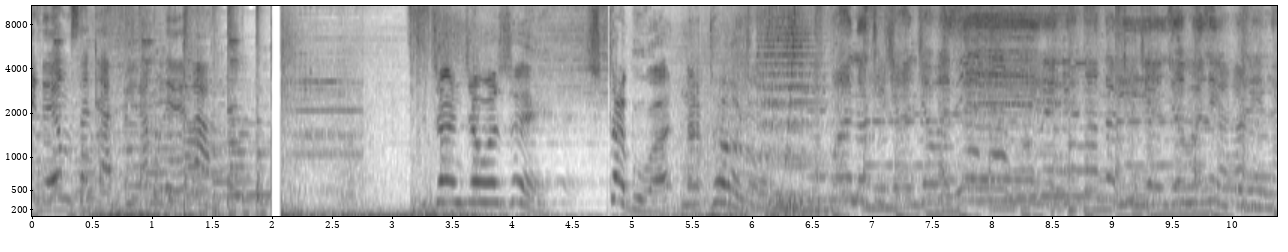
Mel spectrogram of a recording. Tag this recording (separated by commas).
Music, Dance music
